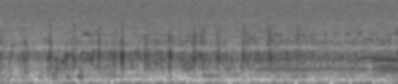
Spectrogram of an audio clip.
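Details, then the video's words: A single Red-breasted goose calling close-up: short, shrill, squeaky calls with harmonic overtones, mixed with water splashing and soft clicks, in a recording that also features water splashes and wing-flaps. "Red Breasted Goose / Red-Breasted Goose. MCU Calls From A Single Bird."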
